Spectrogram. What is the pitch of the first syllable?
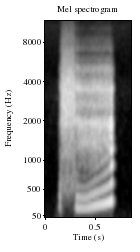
rising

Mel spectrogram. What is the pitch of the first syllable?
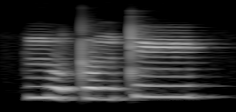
falling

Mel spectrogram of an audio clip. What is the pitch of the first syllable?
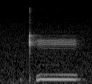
high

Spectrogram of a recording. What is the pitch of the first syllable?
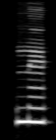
high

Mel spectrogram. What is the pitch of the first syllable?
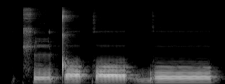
low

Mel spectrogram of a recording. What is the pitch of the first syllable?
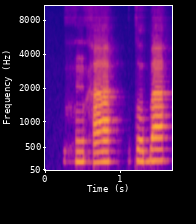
low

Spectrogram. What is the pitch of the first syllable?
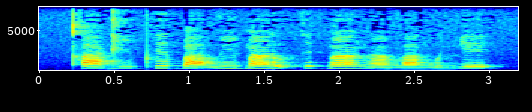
low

